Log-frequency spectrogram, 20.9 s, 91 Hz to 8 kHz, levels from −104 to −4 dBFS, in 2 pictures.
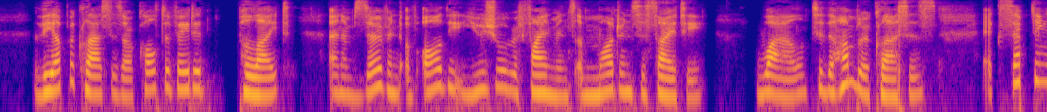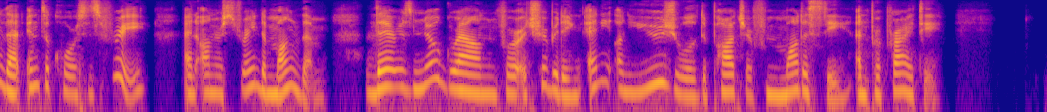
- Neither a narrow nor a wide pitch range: Yes, average, 3.8 semitones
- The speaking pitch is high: Yes, high, 205 Hz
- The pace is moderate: No, slow, 125 wpm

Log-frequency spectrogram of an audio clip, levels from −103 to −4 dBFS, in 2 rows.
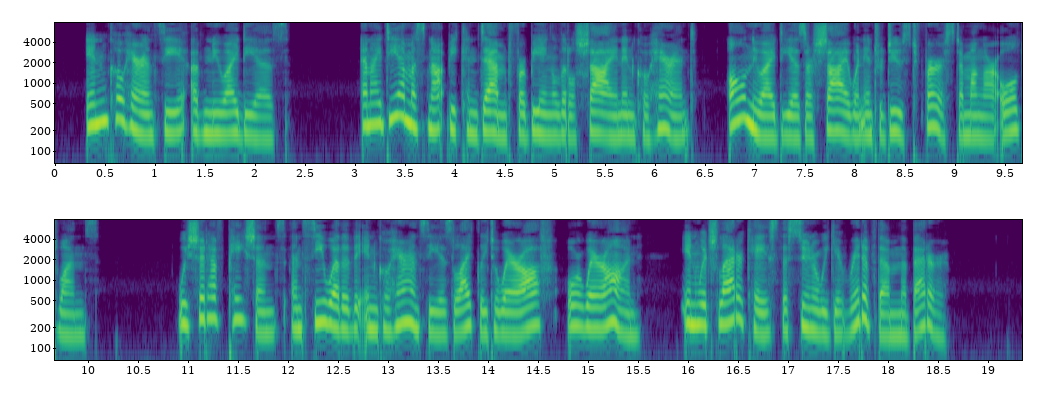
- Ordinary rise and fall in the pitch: Yes, average, 4.3 semitones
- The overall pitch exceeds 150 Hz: Yes, high, 190 Hz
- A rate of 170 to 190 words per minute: Yes, average, 185 wpm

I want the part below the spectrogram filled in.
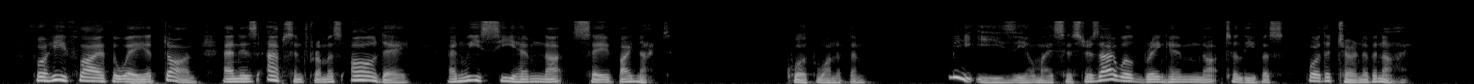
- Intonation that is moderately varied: No, wide, 7.1 semitones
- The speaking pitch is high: No, low, 120 Hz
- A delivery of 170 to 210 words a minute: Yes, average, 180 wpm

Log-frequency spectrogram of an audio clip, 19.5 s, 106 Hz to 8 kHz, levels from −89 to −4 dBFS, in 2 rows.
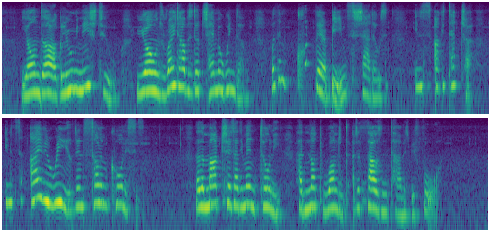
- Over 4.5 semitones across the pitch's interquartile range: No, average, 4.0 semitones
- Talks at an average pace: No, slow, 115 wpm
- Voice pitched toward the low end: No, very high, 265 Hz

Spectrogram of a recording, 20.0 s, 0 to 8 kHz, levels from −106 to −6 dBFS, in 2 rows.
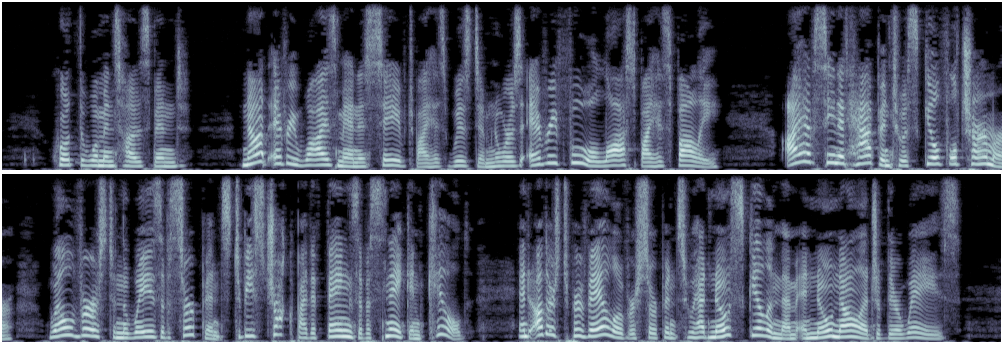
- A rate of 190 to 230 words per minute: Yes, average, 195 wpm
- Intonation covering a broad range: Yes, wide, 6.3 semitones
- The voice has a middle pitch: No, high, 245 Hz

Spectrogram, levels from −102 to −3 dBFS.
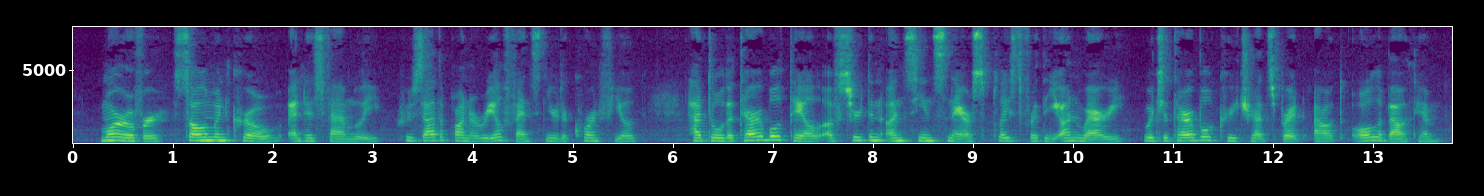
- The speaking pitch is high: Yes, high, 195 Hz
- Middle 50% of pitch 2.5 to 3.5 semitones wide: Yes, average, 2.9 semitones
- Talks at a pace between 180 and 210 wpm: No, average, 170 wpm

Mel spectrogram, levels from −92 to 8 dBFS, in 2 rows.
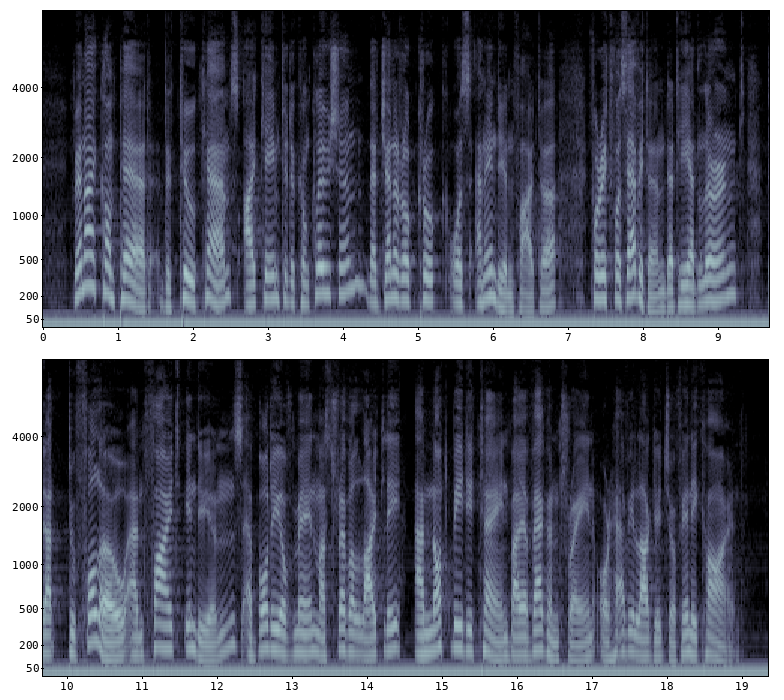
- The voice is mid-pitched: Yes, medium, 150 Hz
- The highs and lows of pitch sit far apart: Yes, wide, 5.7 semitones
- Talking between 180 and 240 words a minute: No, average, 165 wpm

